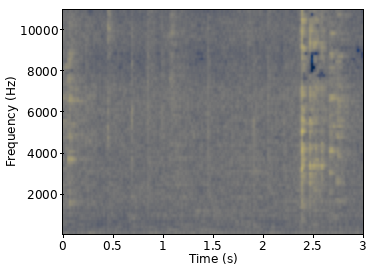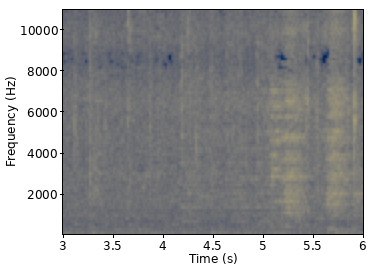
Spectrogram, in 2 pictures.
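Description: Faint background music with a single sharp clink of cutlery against a plate about two and a half seconds in.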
